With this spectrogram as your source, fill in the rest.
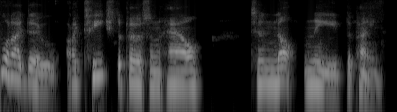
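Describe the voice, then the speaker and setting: Lively intonation marks this man's medium-pitched voice, delivered in a British accent. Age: 60s. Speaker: pain therapy trainer. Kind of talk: interview. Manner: energetic.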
